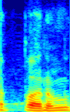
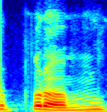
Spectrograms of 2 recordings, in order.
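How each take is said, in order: First: ਭਰਮ as "par-am"; full first vowel. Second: ਭ੍ਰਮ as "pram" in one syllable; half r cluster. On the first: Teacher asking why not this reading, ਭਰਮ as "par-am". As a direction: put a clear a before the r of ਭਰਮ. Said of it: "ਭਰਮ ਕਿਉਂ ਨਹੀਂ ਬੋਲਣਾ". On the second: Teacher asking why it is read so, ਭ੍ਰਮ as "pram". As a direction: join the r straight onto the first sound of ਭ੍ਰਮ. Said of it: "ਭ੍ਰਮ ਕਿਉਂ ਬੋਲਣਾ ਹੈ". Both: Shown as a demonstration.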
